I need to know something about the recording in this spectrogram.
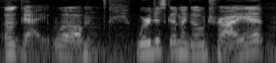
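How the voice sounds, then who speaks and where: A young woman with a slightly hoarse, under-the-weather voice, chatting casually and informally as she hosts a food review vlog. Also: medium pitch, moderate pace, background noise. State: slightly hoarse, getting over a cold. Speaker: host of a cookie review video series.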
